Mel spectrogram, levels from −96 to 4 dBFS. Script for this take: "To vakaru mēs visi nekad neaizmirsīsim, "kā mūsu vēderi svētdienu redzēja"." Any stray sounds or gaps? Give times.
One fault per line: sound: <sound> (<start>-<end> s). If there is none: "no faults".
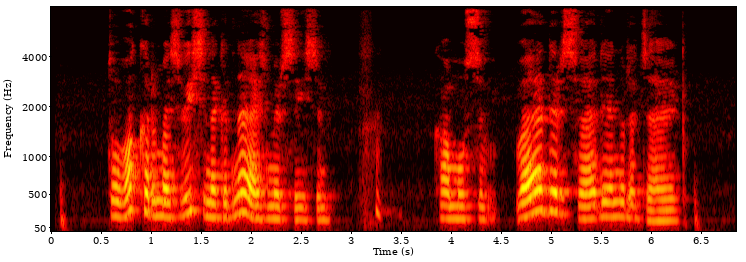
sound: laugh (3.1-3.5 s)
